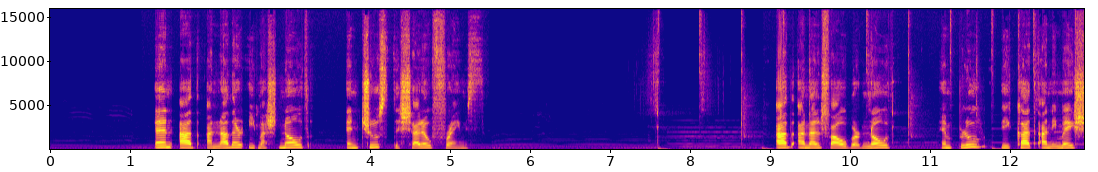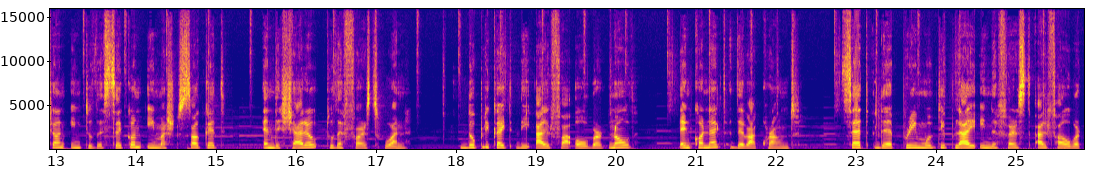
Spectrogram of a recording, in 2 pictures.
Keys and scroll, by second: 1.2 shift+a, 1.9 i, 2.2 m, 9.2 shift+a, 9.8 shift+a, 10.2 shift+l, 10.5 shift+p, 19.0 shift+d.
